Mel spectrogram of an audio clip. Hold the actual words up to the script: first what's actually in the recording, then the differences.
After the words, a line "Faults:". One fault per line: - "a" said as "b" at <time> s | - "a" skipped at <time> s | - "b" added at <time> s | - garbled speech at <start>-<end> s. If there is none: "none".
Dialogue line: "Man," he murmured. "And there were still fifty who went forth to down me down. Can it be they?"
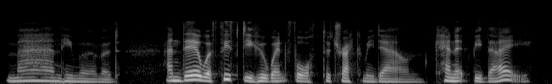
"Man," he murmured. "And there were fifty who went forth to track me down. Can it be they?"
Faults:
- "still" skipped at 2.1 s
- "down" said as "track" at 3.3 s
